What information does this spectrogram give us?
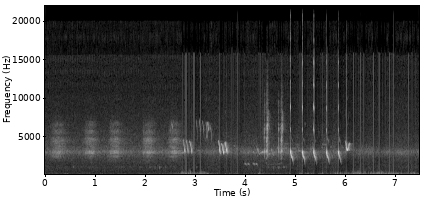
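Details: Nightingale song recorded in May 2014: soft repeated notes at first, then loud clicky phrases and a series of sharp descending whistled notes repeated about four per second, over constant low background rumble.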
